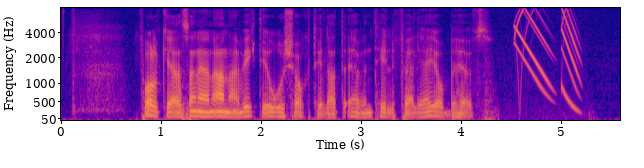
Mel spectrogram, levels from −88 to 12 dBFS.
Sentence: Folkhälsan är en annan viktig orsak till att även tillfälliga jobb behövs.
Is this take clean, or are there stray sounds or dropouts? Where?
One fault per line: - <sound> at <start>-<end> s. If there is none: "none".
- chirp at 4.5-5.2 s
